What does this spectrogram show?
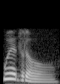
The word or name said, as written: wittol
